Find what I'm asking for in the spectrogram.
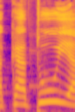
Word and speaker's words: Catui: questa manifestazione che si chiama Catui Aperti. L'ho detto bene, sindaco? – Sì.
